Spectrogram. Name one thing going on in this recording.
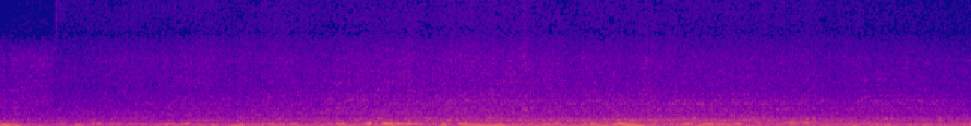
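A small outboard motor buzzes steadily close by.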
